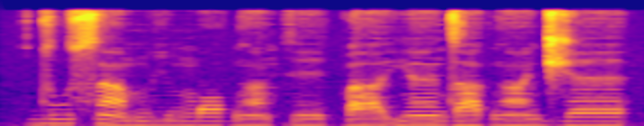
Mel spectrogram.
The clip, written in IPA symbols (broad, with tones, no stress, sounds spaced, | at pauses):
d u˦ s ã˦˨ m i˧ m ɔ˧ ɡ ã˨ k e˨ k͡p a˨ j ɛ̃˧ d a˨ ɡ ã˧ d͡ʒ ɛ˦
